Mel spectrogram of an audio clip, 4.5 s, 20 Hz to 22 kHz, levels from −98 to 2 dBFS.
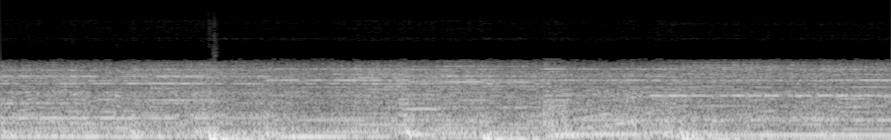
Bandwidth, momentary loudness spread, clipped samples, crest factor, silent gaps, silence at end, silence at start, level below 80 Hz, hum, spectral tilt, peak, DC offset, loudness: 4.5 kHz; 2 LU; under 0.1%; 14 dB; none; 0 s; 0 s; -20 dBFS; none; -10.5 dB/octave; 0 dBFS; under 0.1%; -16 LUFS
